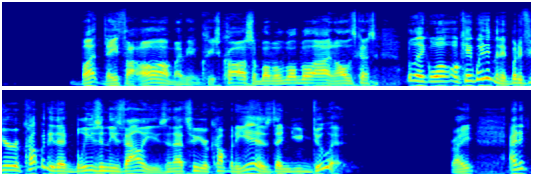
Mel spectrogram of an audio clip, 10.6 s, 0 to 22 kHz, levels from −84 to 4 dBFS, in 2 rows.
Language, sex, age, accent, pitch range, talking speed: English, male, 40-59, American, 120-175 Hz, 285 wpm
